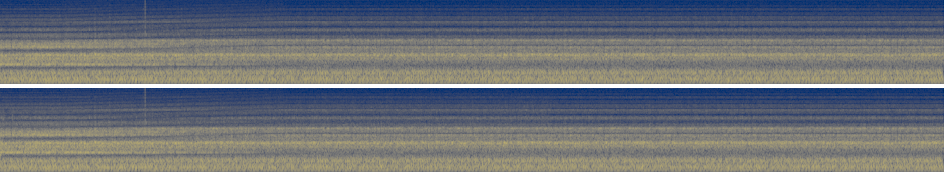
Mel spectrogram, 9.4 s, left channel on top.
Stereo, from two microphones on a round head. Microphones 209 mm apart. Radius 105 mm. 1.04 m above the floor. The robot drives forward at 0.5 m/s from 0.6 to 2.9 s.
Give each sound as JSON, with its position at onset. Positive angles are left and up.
{"t": 0.0, "sound": "an engine running", "side_deg": -5}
